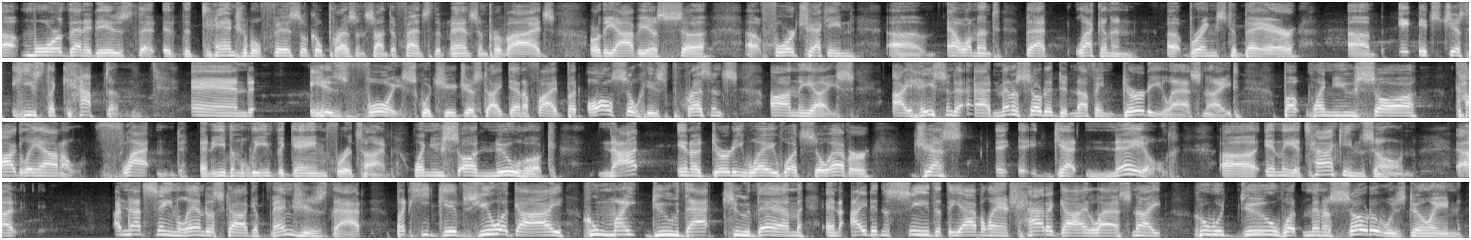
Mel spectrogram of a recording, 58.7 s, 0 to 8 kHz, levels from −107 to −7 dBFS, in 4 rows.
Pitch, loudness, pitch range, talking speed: 155 Hz, -19 LUFS, 140-180 Hz, 135 wpm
